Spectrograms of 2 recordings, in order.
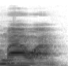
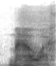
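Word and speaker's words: Maoam: I'm not sure how you pronounce the company name, but it's like the other Haribo brands. Like Mao. Oh, Mao-Am. Mao-Am.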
